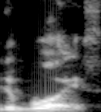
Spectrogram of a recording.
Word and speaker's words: Du Bois: said his name was DuBois and that Dubois so going somewhere with that nonsense that's exactly why over here and here but he didn't pronounce it like that he pronounced it Du Bois so that's what I'm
